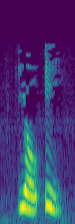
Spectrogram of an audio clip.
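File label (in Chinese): "友谊", Mandarin Chinese; chinese-flashcards; hsk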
